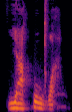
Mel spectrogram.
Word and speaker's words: Yahuwah: It is Yahuwah. That is how we are to pronounce the name of God.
